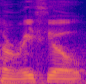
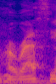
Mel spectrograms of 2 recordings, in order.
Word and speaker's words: Horacio: save um fessie called Horatio Horacio boyfriend number two I keep calling him Horatio but I heard them calling him harassey on the show so I've been pronouncing his name wrong I believe um Horacio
